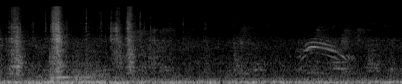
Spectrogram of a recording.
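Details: One short, high, arching meow from a kitten getting food comes near the end, after a burst of clattering and knocking noises at the start.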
